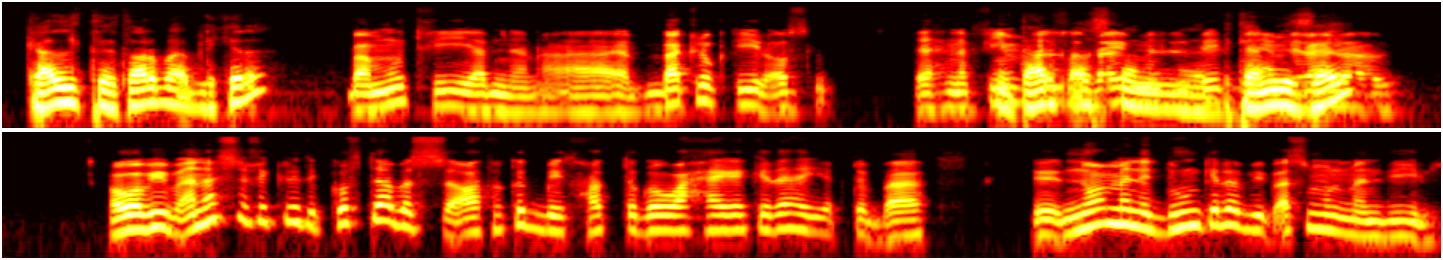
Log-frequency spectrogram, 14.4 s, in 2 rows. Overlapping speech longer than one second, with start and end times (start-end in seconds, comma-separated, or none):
5.0-6.8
